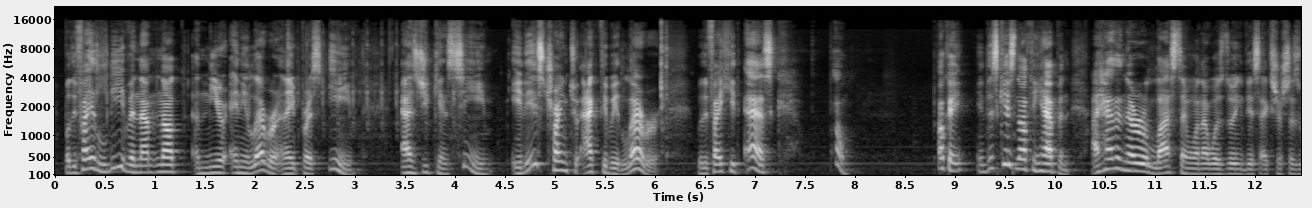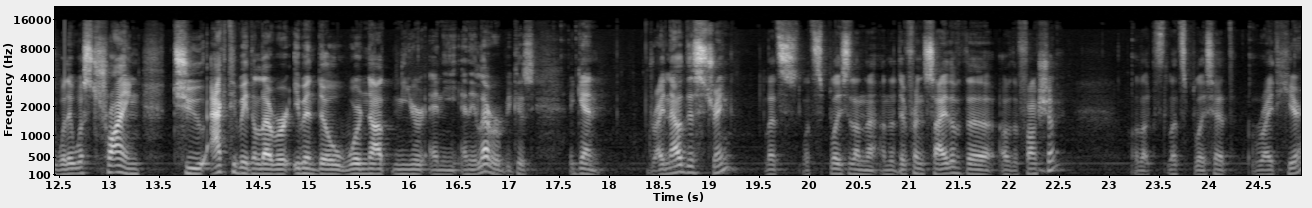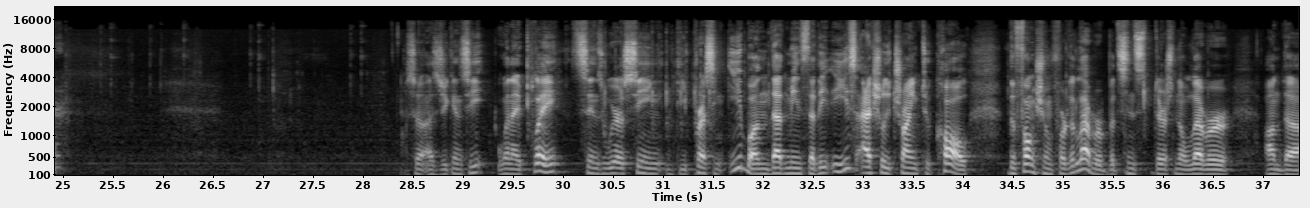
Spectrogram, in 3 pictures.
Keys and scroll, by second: 0.0-0.8 typing, 1.8-4.6 typing, 5.8 Escape, 29.4-37.3 typing.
